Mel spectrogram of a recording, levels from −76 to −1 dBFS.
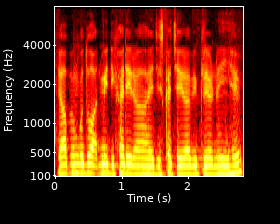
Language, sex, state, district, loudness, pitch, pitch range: Hindi, male, Arunachal Pradesh, Lower Dibang Valley, -13 LUFS, 140 Hz, 135-145 Hz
